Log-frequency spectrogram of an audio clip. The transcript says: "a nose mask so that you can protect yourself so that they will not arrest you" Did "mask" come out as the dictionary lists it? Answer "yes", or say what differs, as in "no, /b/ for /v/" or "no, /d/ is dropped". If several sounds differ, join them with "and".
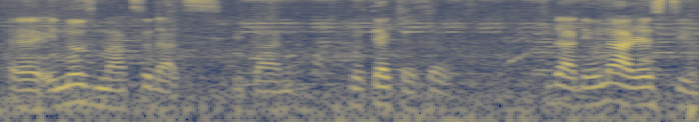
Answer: no, /s/ is dropped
